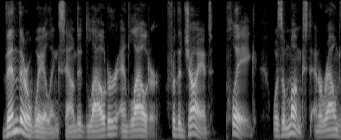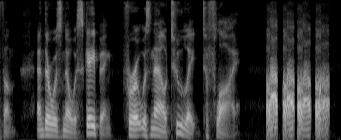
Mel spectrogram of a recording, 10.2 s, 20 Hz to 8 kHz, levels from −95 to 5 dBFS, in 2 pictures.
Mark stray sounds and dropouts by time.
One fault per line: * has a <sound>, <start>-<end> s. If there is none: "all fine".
* has a laugh, 9.1-10.1 s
